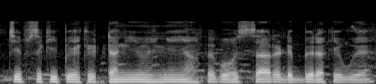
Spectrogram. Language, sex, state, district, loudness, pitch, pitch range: Hindi, male, Madhya Pradesh, Bhopal, -18 LUFS, 110 Hz, 110-115 Hz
